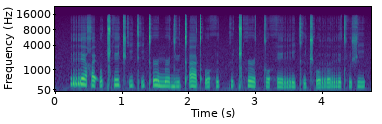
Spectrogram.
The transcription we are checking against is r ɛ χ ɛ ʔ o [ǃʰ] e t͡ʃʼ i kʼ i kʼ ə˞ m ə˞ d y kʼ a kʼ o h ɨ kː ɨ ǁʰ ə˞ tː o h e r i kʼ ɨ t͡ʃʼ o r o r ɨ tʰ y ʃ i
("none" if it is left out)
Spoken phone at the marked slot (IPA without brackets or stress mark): ǁʰ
